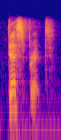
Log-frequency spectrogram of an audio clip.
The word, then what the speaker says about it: desperate: the other thing is we skip over that r sorry not the r but the e right before the r so it's des brit desperate desperate good good one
